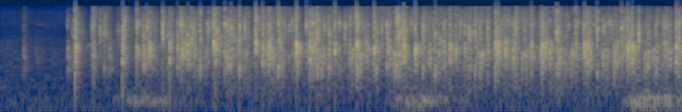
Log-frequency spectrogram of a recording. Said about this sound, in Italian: Però vi invito a farne uno, grande, grande, grande, grande, ma un applauso che nasce dal cuore, ognuno ha la propria anima, non a me.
